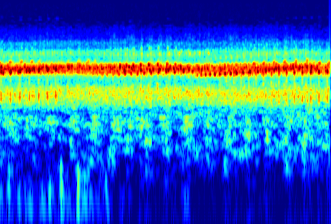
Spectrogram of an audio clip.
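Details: A dense, unbroken chorus of frogs calling in the spring mating season at a beaver pond on an early spring morning, Elk Island National Park, Alberta: high, rapid trilling notes blurring into a steady buzzing wall of sound.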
